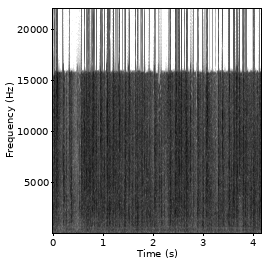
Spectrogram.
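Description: Foil-lined plastic snack bags crinkling and crackling as they are handled and squeezed, a dense, continuous rustle.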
